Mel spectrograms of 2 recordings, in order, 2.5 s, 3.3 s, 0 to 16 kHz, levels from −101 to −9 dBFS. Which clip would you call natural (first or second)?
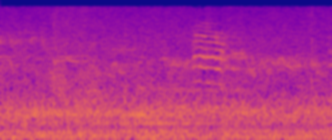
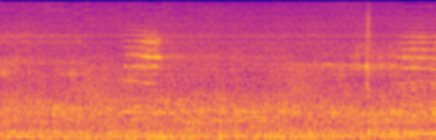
first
